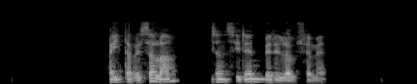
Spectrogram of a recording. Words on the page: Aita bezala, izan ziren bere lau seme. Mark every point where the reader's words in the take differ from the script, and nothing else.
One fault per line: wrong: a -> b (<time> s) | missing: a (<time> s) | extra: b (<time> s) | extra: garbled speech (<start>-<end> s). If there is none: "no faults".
no faults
